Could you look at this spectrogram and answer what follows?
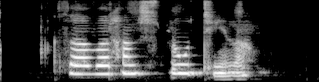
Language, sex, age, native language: Icelandic, female, 8, Icelandic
